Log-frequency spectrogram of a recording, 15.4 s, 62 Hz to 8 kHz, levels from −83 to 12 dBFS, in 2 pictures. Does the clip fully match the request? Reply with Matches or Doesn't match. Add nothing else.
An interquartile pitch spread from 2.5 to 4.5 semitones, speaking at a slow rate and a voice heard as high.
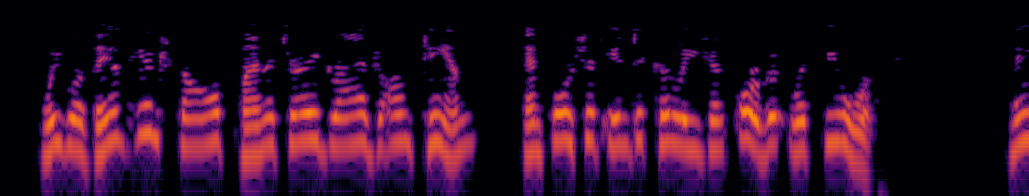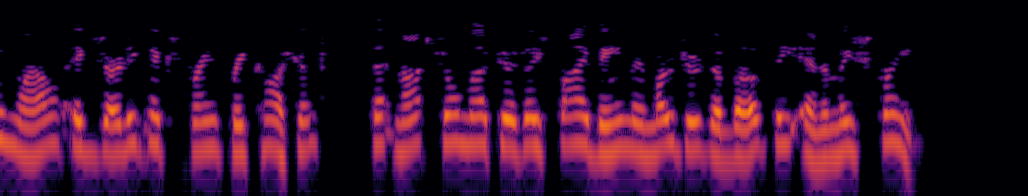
Matches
